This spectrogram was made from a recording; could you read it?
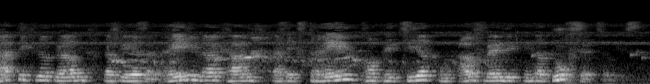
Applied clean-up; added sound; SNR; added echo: none; Cricket; 16 dB; reverberation time 0.2 s.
